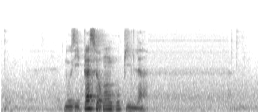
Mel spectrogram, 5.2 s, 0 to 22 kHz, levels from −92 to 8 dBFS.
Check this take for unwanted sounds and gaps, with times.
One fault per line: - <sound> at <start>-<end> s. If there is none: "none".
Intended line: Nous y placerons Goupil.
none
